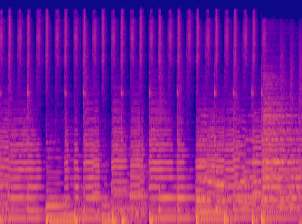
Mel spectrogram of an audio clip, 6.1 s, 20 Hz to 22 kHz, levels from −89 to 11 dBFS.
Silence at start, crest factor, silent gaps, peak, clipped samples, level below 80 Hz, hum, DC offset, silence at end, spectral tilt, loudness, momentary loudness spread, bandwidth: 0 s; 16 dB; none; -8 dBFS; under 0.1%; -32 dBFS; none; under 0.1%; 0 s; -5.5 dB/octave; -25 LUFS; 6 LU; 19.5 kHz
